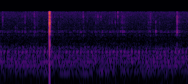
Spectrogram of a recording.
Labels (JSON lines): {"label": "anthrophony, boat engine", "recorder": "HydroMoth"}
